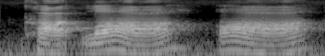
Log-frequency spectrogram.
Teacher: When I'm saying ah, like in caught law, ah, my mouth is still pretty open, my tongue is still pretty far down, but my lips are a little bit rounded, which means that it's going to close my jaw a little bit.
